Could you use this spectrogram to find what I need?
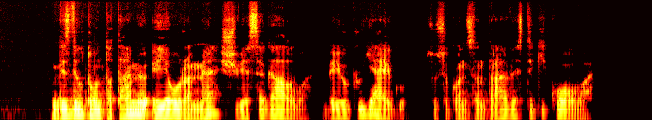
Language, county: Lithuanian, Marijampolė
